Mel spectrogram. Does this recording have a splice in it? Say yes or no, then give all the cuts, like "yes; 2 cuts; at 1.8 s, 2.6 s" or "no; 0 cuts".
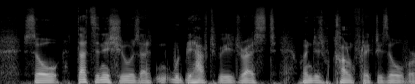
yes; 2 cuts; at 1.4 s, 1.9 s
